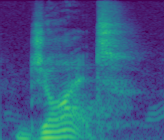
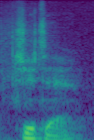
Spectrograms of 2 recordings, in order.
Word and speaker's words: Jitte: So if you do find someone calling it a jite or a jitai or maybe a jeet or a jeet, any of these are very, very much... – Yeah. – Yeah. There's no silent J, silent E or soft J or any of these bizarre pronunciations that people come up with. It is just Jitte.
